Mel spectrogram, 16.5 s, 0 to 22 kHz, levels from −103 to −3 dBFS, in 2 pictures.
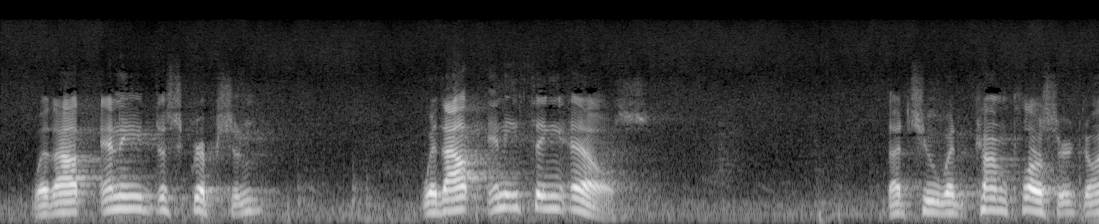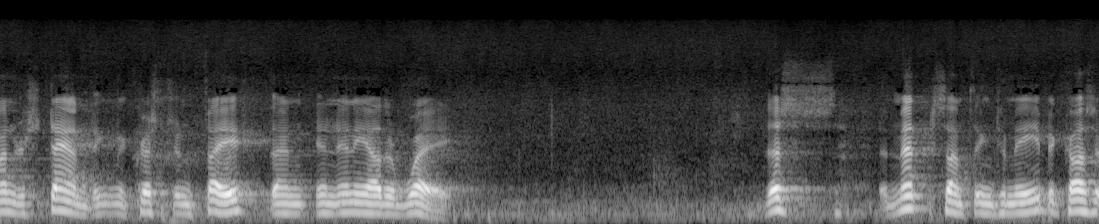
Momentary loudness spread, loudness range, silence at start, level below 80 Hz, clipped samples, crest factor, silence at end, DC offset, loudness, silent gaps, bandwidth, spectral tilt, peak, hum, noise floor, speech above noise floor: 15 LU; 5 LU; 0.25 s; -58 dBFS; under 0.1%; 18 dB; 0 s; under 0.1%; -21 LUFS; none; 5.8 kHz; -9 dB/octave; -4 dBFS; none; -53 dBFS; 33 dB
